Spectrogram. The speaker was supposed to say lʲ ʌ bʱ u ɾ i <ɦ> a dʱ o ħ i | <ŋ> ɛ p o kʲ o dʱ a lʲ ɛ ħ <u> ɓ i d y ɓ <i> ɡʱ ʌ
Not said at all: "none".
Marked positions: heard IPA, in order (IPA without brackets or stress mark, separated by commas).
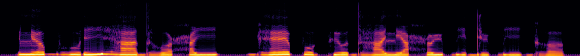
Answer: ɦ, ɡʱ, y, i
